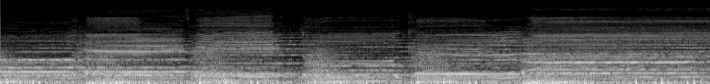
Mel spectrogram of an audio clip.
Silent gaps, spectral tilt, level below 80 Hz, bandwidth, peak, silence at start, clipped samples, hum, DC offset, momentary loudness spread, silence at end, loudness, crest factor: none; -7.5 dB/octave; -20 dBFS; 10 kHz; 0 dBFS; 0 s; under 0.1%; none; under 0.1%; 4 LU; 0 s; -16 LUFS; 14 dB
